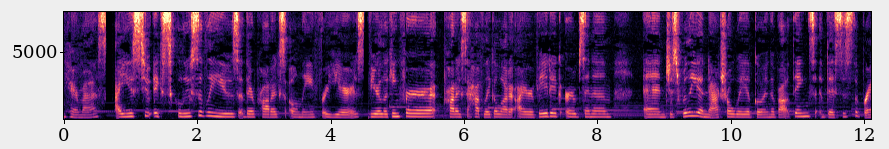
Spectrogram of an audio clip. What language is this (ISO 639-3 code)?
eng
